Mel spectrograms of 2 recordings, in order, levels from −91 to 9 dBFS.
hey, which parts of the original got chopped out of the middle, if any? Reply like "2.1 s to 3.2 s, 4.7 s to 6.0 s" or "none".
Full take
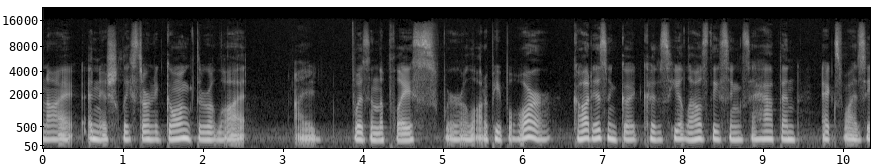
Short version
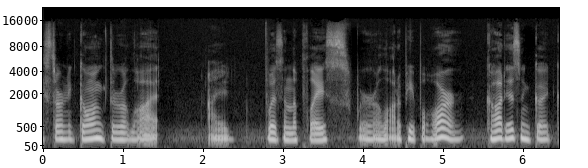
none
